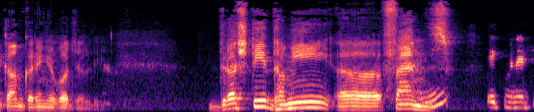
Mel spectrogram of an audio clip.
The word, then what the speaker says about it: Dhami: Drashti Dhami fans. एक minute, you better pronounce my name right. No, I said Dhami.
